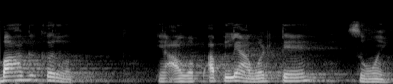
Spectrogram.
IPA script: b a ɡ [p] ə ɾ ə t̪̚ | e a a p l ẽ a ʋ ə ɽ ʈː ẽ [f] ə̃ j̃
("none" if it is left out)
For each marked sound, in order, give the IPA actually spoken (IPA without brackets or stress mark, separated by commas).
k, s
